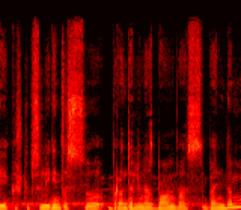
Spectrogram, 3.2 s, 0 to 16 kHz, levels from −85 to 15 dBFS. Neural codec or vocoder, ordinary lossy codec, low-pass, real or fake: codec, 44.1 kHz, 2.6 kbps, SNAC; AAC, 64 kbps; 14.4 kHz; fake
